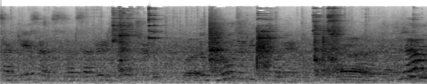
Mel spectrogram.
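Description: Metal utensils clinking against a small sauce pot and plates: several sharp clinks, some ringing briefly.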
